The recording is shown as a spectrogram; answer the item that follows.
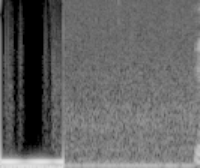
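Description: A steady, low electronic drone sound effect, edited in with a cartoon hypnotised-eyes graphic, that cuts off suddenly about half a second in. Faint background hiss follows.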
